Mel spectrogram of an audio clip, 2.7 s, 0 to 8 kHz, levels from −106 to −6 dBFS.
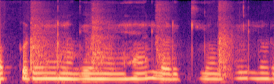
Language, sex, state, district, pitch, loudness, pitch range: Hindi, female, Chandigarh, Chandigarh, 195 Hz, -18 LUFS, 190-200 Hz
